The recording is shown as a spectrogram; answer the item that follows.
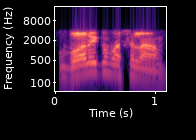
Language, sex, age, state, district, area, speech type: Kashmiri, male, 45-60, Jammu and Kashmir, Baramulla, rural, conversation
